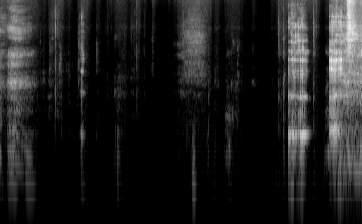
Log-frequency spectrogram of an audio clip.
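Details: Young men deliberately burp in a car with laughter, giving several belches of varying loudness, the last two long and rough, with small mouth noises between; voluntary burping.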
